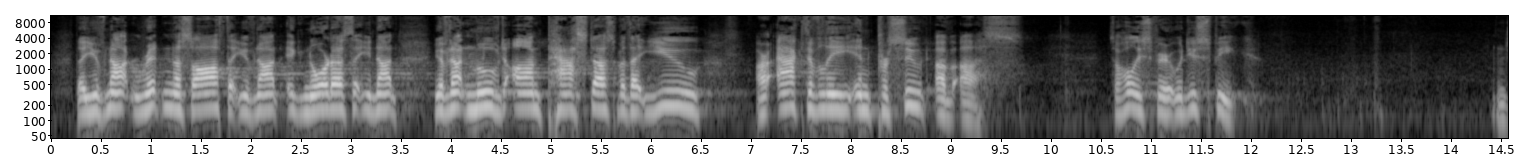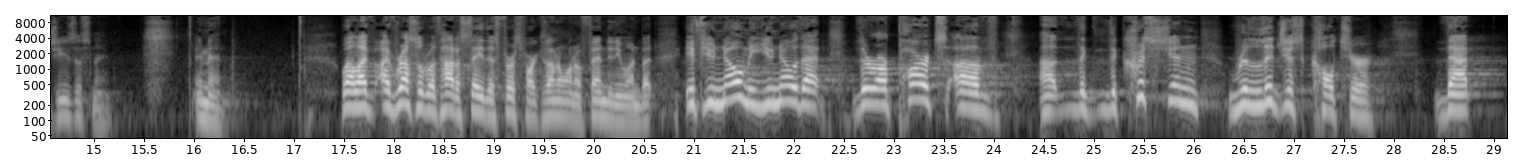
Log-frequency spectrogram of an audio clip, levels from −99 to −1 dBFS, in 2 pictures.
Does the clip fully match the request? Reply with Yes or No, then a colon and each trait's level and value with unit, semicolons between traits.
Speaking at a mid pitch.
Yes: medium, 165 Hz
